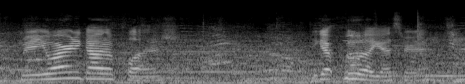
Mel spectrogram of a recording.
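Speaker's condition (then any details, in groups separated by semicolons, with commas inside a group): No condition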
